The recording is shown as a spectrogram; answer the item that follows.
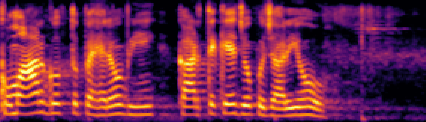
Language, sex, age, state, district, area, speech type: Sindhi, female, 45-60, Delhi, South Delhi, urban, read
